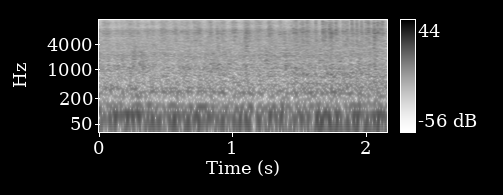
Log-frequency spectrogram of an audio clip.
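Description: Engine of a white single-cab Ford OBS prerunner truck idling close by: a loud, steady, deep rumble.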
